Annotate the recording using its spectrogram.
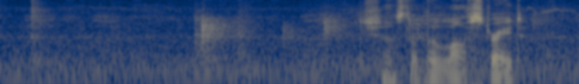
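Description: Footsteps shuffle softly as a player walks around a snooker table.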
